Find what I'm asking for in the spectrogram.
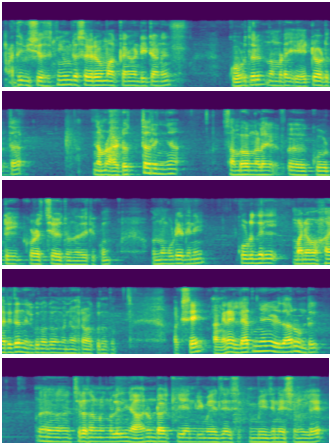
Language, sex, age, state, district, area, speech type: Malayalam, male, 18-30, Kerala, Kozhikode, rural, spontaneous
